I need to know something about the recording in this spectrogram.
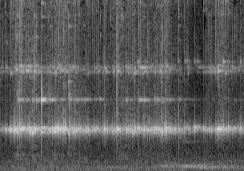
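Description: Small liturgical bells jingling and ringing on without a break, as they are shaken during the incensing before the Gospel.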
